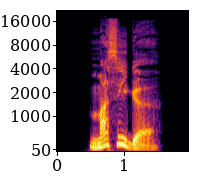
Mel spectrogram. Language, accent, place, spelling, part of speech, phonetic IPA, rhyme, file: German, Germany, Berlin, massige, adjective, [ˈmasɪɡə], -asɪɡə, De-massige.ogg
- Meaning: inflection of massig: 1. strong/mixed nominative/accusative feminine singular 2. strong nominative/accusative plural 3. weak nominative all-gender singular 4. weak accusative feminine/neuter singular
